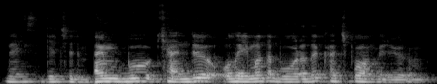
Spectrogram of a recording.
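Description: A man chatting casually to a camera, reading out embarrassing stories and rating them, expressive and chatty. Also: medium pitch, normal speed, dull audio. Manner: chatty and expressive, with frequent laughter. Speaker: YouTuber reading viewers' stories. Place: indoors at home, set-up camera. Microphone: camera on a stand. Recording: echoey room.

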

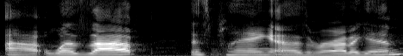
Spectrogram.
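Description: Giggly woman streamer hosting game night; raised pitch, crisp and bright. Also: flat delivery, slow. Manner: chatty, giggly, rambling with fillers. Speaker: stream host and board game player. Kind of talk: casual chat while playing.

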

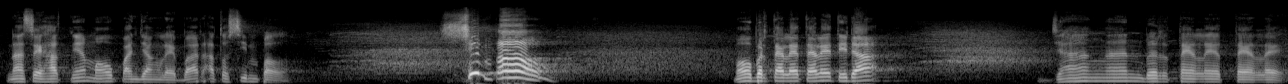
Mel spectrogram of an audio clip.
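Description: An Indonesian man preaching a sermon to a live congregation, quizzing the listeners and swinging between soft explanation and loud emphatic points. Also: mid-range voice, big-room sound, slight background noise.

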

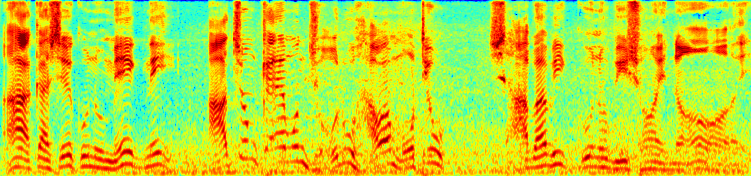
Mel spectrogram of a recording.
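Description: A man narrating a ghost story in a dramatic way, dropping to a hush at scary moments. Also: on the high side, big pitch swings, takes it slowly, noisy background.

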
